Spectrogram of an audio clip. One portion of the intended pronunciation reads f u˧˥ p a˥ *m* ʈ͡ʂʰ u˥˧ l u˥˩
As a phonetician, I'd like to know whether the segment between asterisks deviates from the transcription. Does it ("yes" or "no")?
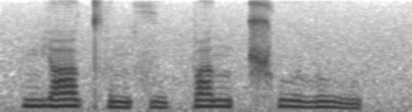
yes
